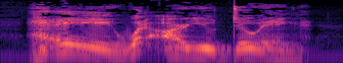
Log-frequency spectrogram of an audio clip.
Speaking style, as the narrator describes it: the devil screamed angrily

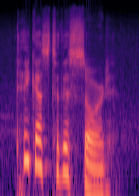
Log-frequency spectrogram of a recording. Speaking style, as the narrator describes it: she said evenly

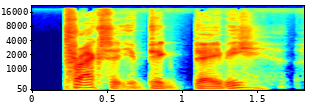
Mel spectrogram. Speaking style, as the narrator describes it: I said under my breath

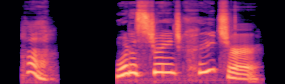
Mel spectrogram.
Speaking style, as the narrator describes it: cried

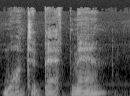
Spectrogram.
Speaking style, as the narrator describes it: Mike said softly

